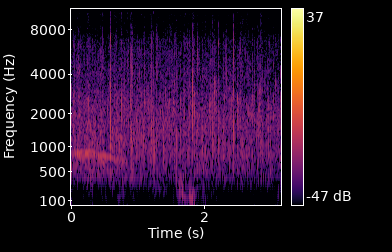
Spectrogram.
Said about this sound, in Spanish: Vamos, dale un aplauso bien fuerte.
